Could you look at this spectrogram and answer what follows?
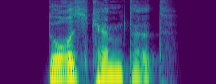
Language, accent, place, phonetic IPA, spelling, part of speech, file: German, Germany, Berlin, [ˈdʊʁçˌkɛmtət], durchkämmtet, verb, De-durchkämmtet.ogg
- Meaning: inflection of durchkämmen: 1. second-person plural preterite 2. second-person plural subjunctive II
